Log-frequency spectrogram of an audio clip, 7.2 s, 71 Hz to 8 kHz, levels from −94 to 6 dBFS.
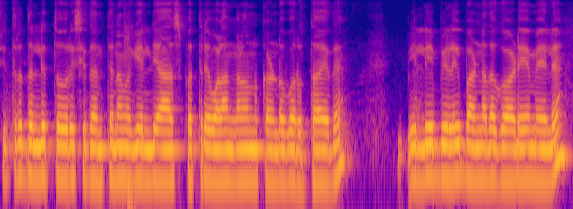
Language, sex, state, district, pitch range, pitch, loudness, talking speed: Kannada, male, Karnataka, Bidar, 140-150 Hz, 145 Hz, -14 LUFS, 100 wpm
